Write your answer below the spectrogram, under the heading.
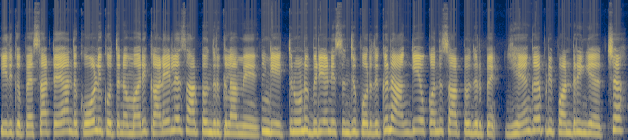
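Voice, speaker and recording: A woman with a Tamil accent voicing a quick-tempered young wife in a cartoon story, scolding and complaining. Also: sits high, steady tone, a bit bright. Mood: annoyed. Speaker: voice actor.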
